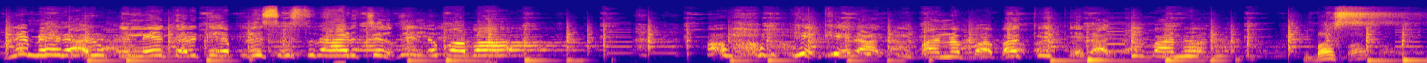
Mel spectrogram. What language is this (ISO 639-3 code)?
hin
